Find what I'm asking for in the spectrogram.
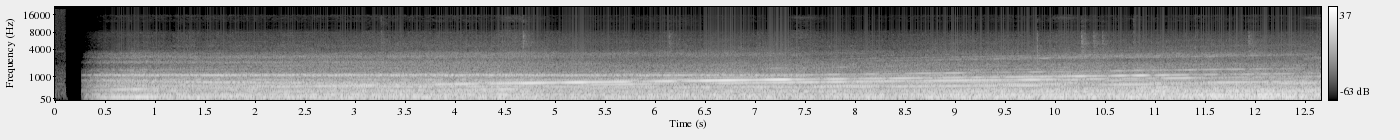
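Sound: train pulling into station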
